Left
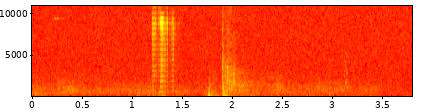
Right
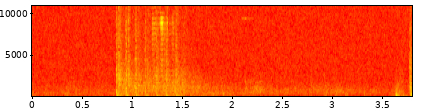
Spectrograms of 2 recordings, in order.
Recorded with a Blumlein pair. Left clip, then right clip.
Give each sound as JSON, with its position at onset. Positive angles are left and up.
{"t": 1.2, "sound": "a rattle", "azimuth_deg": 70}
